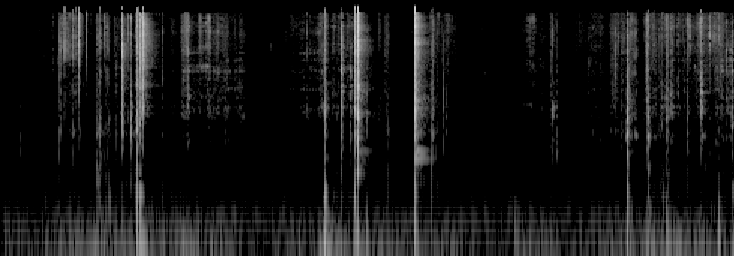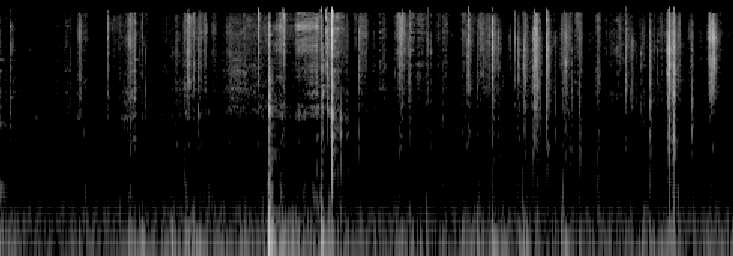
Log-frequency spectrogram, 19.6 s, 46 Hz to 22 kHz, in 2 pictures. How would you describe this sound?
Old SLR film camera - opening back and handle
Opening back door of an old SLR film still camera + handling sounds of metal.
Recorded with Rode NT1-A microphone on a Zoom H5 recorder.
